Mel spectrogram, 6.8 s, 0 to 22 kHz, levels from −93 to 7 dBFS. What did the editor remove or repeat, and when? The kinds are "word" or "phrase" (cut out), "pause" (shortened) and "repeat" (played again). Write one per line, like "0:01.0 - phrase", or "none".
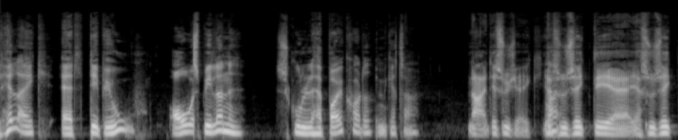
0:01.9 - word
0:03.8 - word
